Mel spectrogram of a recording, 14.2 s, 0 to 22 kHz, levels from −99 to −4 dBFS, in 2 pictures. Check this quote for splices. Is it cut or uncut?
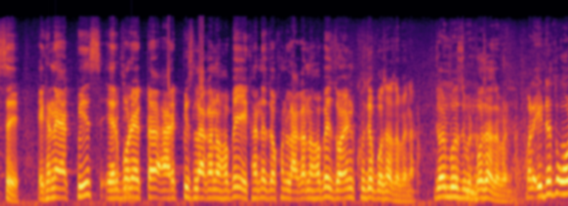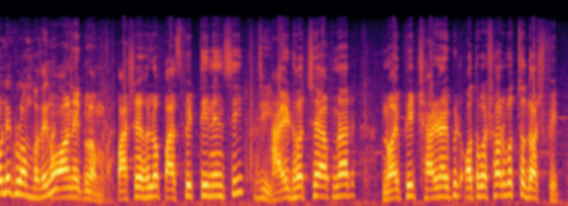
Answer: uncut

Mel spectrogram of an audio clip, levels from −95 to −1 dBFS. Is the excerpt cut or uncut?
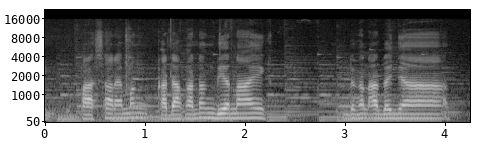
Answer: cut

